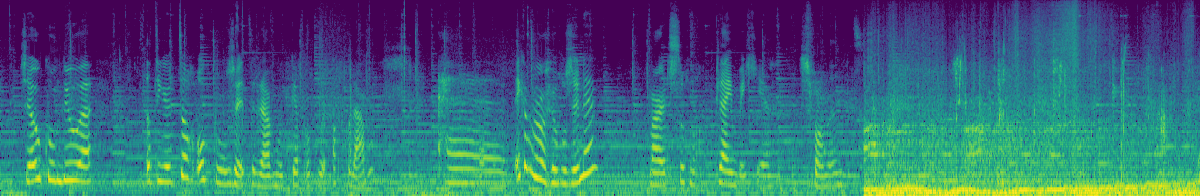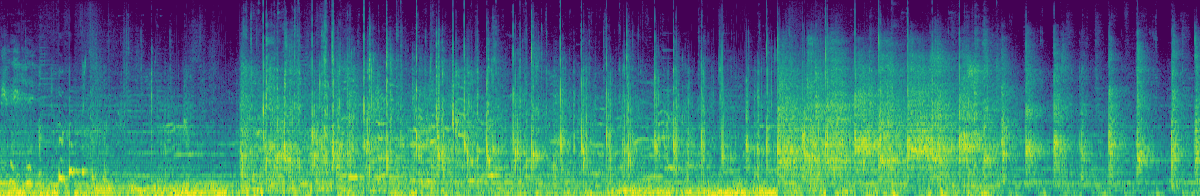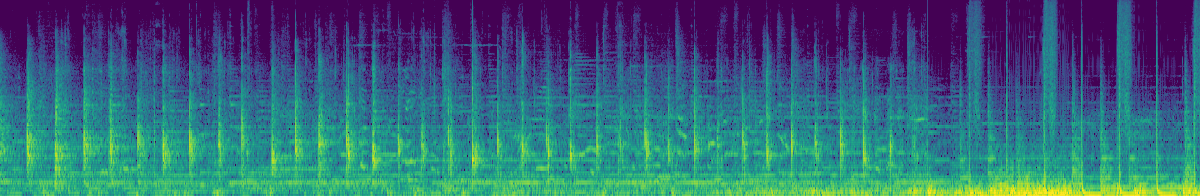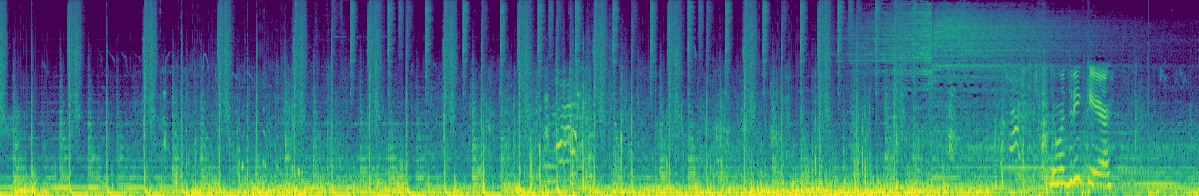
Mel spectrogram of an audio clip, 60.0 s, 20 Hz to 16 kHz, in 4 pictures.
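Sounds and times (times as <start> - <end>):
background music: 0.0 - 59.9
horse hooves clip-clopping on paving: 18.0 - 41.6, 46.0 - 59.7.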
